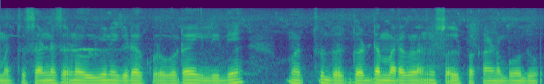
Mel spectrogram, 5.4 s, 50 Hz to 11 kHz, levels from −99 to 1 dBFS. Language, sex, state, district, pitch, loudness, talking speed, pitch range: Kannada, male, Karnataka, Koppal, 105 Hz, -19 LUFS, 130 wpm, 100-110 Hz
